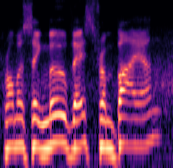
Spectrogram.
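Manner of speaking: usual speaking voice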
